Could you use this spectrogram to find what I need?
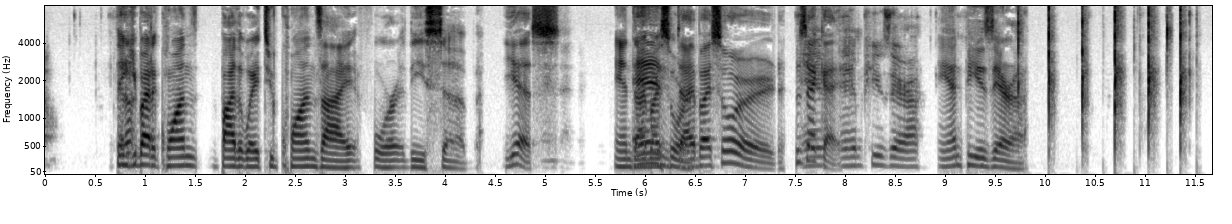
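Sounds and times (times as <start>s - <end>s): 
speech: 0.1s - 9.9s
single person clapping: 9.7s - 11.6s.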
